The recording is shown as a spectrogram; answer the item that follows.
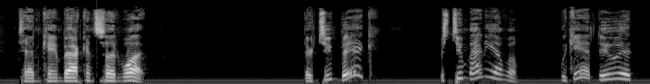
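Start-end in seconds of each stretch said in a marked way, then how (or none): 3.0-6.3 soft, slightly whiny complaining voice. Retelling the ten spies' report after their return, acting out a little whine. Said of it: "I try to have a little whiny part of my voice there".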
